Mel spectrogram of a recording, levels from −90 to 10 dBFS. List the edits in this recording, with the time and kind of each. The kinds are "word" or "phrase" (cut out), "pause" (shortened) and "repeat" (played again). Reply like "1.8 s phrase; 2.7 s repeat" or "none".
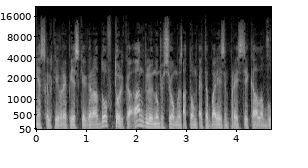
1.5 s word; 2.5 s word; 2.9 s word; 3.2 s word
